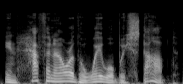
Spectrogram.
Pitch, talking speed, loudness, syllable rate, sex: 110 Hz, 295 wpm, -21 LUFS, 5.8 syllables/s, male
